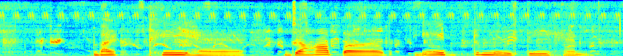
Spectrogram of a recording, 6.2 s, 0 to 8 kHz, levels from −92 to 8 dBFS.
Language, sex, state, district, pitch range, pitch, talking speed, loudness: Hindi, female, Madhya Pradesh, Umaria, 180-245 Hz, 205 Hz, 65 wpm, -17 LUFS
